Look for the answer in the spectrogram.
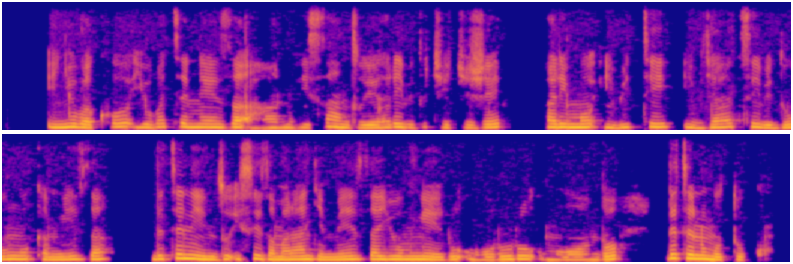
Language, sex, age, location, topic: Kinyarwanda, female, 18-24, Kigali, health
